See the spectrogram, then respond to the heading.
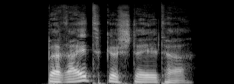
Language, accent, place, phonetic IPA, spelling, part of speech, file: German, Germany, Berlin, [bəˈʁaɪ̯tɡəˌʃtɛltɐ], bereitgestellter, adjective, De-bereitgestellter.ogg
- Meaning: inflection of bereitgestellt: 1. strong/mixed nominative masculine singular 2. strong genitive/dative feminine singular 3. strong genitive plural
